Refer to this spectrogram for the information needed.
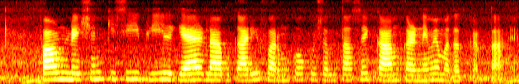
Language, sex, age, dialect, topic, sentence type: Hindi, female, 41-45, Hindustani Malvi Khadi Boli, banking, statement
